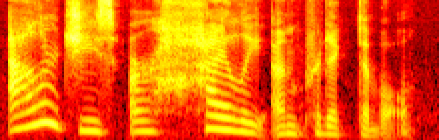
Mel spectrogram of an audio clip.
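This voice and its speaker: A woman playing a composed, helpful young perfumer in a video game, speaking courteously and explaining things in measured phrases. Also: on the high side, big pitch swings, no echo. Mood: modest, thoughtful. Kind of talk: video game dialogue acting. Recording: music playing underneath.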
